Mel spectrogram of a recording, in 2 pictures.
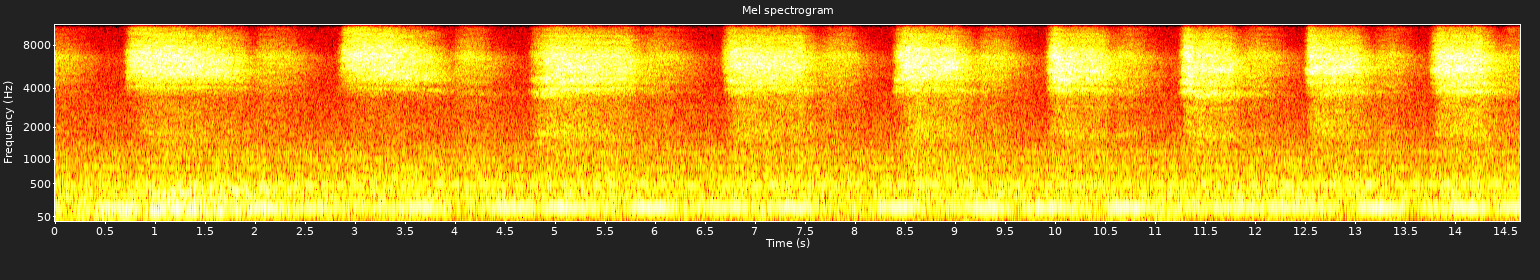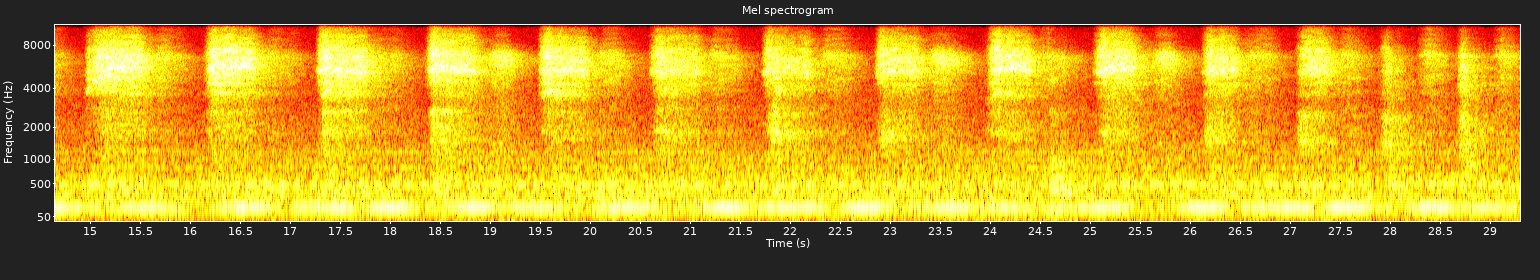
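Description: Faint, rhythmic hissing breaths from seated dancers, one about every two seconds at first, quickening steadily to about two a second.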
